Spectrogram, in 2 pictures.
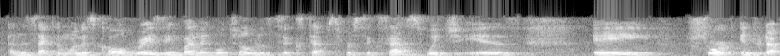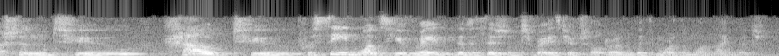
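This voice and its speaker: Woman, 30s, from northern Canada, measured explanatory manner, echoey muffled recording. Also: low-pitched, lively intonation. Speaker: guest, bilingual education expert. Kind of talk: interview answers. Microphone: far from the mic. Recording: distant, echoey, muffled with faint noise.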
